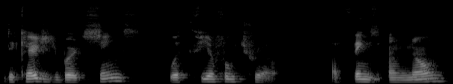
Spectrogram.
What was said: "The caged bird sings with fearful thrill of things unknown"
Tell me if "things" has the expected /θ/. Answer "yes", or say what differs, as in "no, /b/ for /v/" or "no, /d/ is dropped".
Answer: yes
